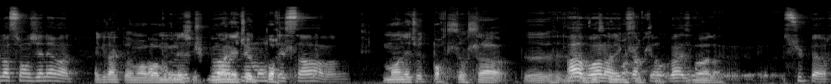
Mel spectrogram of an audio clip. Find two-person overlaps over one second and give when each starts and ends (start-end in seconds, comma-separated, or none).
1.5-3.0, 5.7-7.2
